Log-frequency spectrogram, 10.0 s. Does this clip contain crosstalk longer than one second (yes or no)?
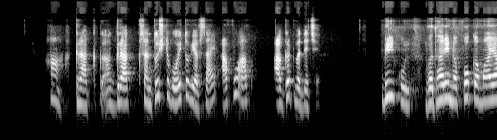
no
